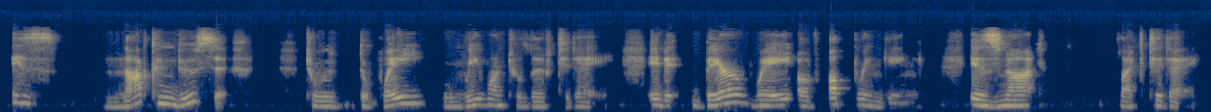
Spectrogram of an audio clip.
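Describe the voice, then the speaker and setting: Low, husky woman, native Armenian speaker. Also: darkish tone, lo-fi sound. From Iran. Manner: emphatic, explanatory, addresses viewers with rhetorical questions. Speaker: host of a self-help live show. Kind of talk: informal live motivational talk to camera.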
